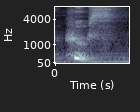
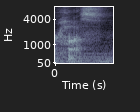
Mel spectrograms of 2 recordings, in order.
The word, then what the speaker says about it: Hus: he frees the spirit Hoos, I think is how you pronounce it, or Huss. Nah, I'd say more Hoos.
